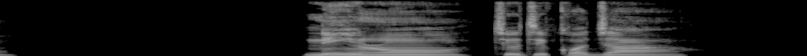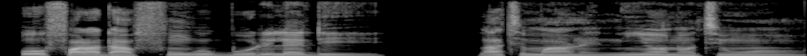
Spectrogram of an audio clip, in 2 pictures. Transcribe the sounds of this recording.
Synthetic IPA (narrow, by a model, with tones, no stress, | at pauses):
nĩ˨˦ĩ˦˨ɾ̃ã˧ti˦o˦ti˧kɔ˧d͡ʒa˦ | o˦˨fa˧ɾa˧da˨fũ˦ɡ͡bo˧ɡ͡bo˧o˧ɾi˦lɛ˦˨de˨ | la˦ti˧mãː˧˦ɾ̃ɛ̃˨nĩ˨˦ɔ˦˨nã˨˧ti˧w̃ɔ̃˧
